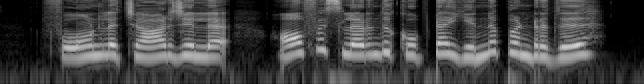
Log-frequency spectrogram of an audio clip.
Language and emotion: Tamil, fearful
